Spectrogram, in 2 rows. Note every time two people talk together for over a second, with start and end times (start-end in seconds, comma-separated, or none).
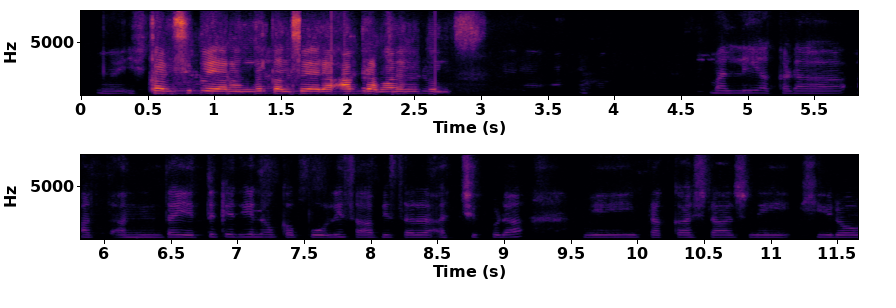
0.6-2.7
